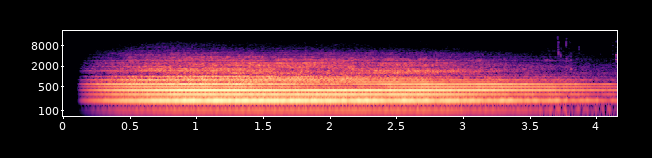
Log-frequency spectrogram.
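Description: Engine of an RQ-23A TigerShark unmanned aircraft running at a steady, unchanging pitch during its takeoff run. It fades in right at the start and eases a little in level toward the end.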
